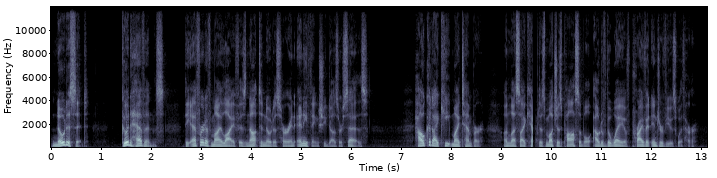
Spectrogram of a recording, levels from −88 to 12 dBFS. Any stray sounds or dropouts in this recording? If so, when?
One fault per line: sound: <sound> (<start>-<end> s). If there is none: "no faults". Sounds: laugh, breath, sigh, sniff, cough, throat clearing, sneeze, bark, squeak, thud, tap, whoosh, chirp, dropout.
sound: dropout (9.6-9.7 s)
